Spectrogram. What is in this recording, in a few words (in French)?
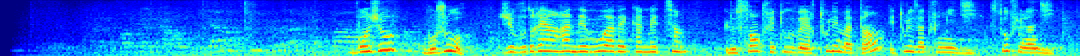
Dialogues prendre RV avec le medecin; RFIAsile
